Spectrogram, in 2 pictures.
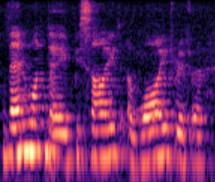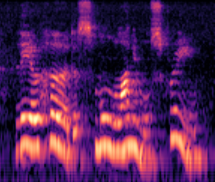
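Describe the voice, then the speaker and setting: A woman reading a children's picture book in verse with a measured, dramatic storytelling delivery. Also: a little high, mellow, slight background noise. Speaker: storybook reader. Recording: echoey room.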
